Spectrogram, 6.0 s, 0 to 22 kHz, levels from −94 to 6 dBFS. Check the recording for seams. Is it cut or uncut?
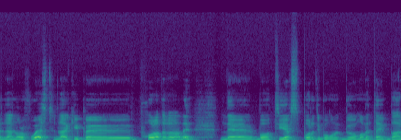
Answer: uncut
